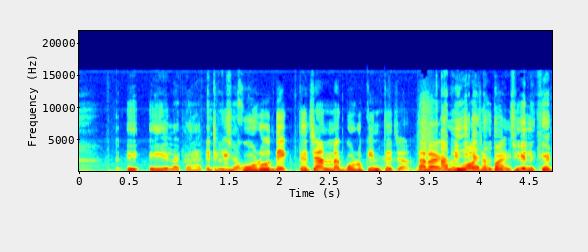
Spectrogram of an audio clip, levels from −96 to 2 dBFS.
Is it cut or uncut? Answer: cut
